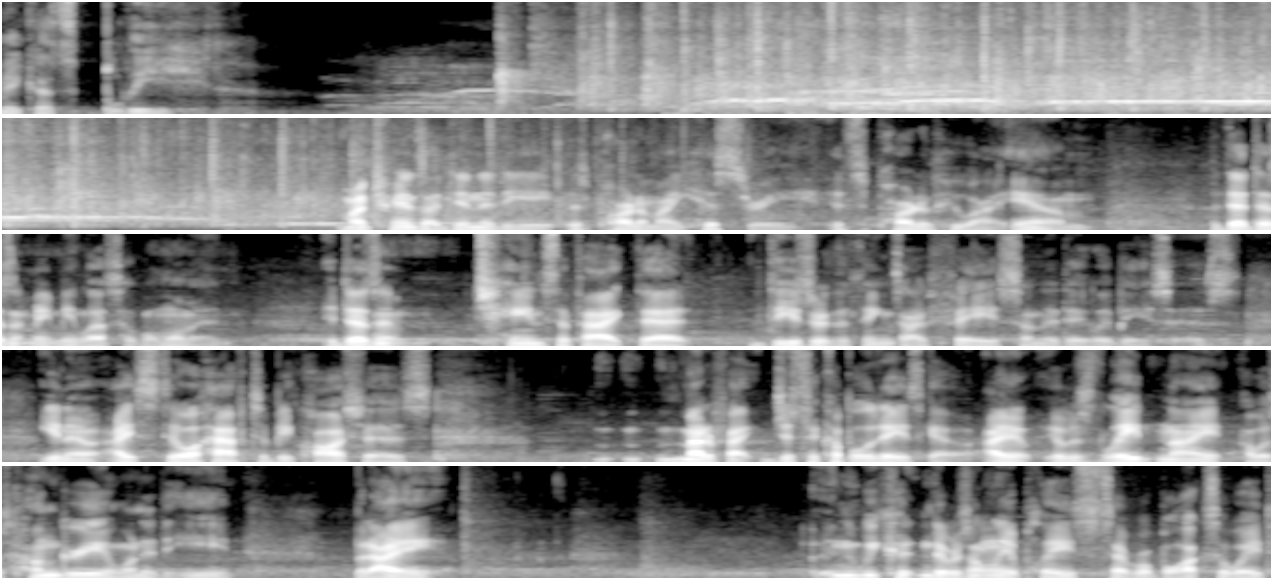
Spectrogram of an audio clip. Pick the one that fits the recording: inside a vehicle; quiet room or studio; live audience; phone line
live audience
